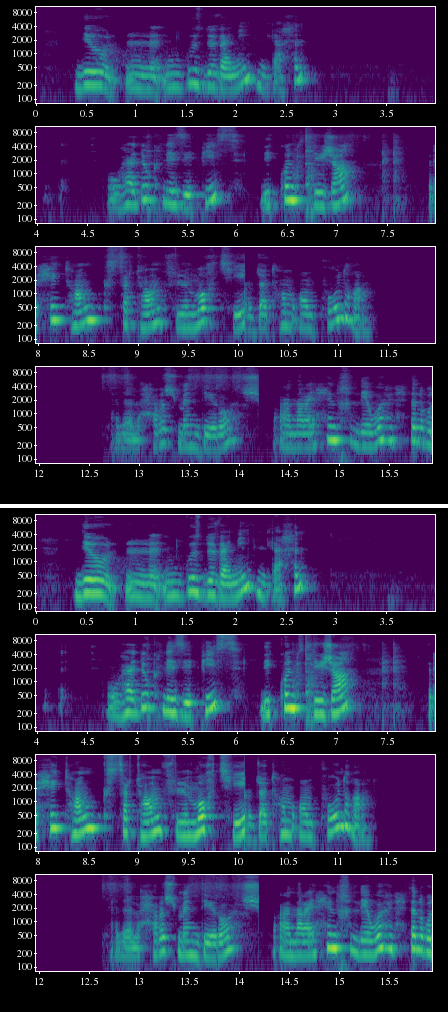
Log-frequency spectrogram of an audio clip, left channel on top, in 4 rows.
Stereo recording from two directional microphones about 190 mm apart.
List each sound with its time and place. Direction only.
0.4 s speech: 40° right (ahead or behind)
4.8 s speech: 55° right (ahead or behind)
12.6 s speech: 55° right (ahead or behind)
